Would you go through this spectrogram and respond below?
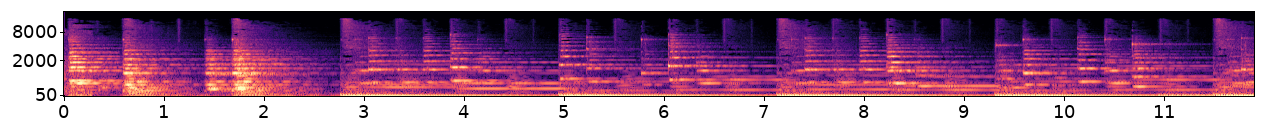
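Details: Orchestral music with brass and piano plays throughout, with no animal sounds.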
